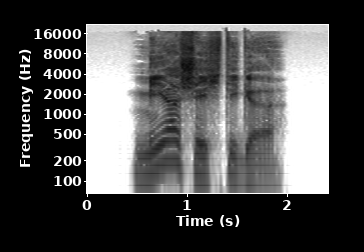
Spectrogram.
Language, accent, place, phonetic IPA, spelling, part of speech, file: German, Germany, Berlin, [ˈmeːɐ̯ʃɪçtɪɡə], mehrschichtige, adjective, De-mehrschichtige.ogg
- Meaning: inflection of mehrschichtig: 1. strong/mixed nominative/accusative feminine singular 2. strong nominative/accusative plural 3. weak nominative all-gender singular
